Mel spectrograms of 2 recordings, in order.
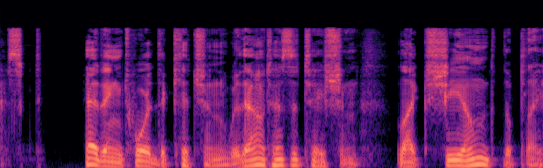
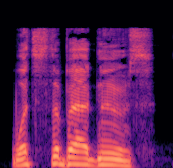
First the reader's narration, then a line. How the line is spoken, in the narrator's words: Zig called out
